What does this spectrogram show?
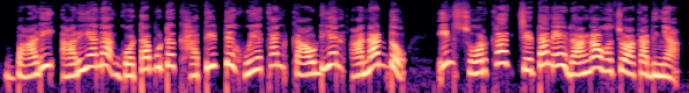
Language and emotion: Santali, angry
